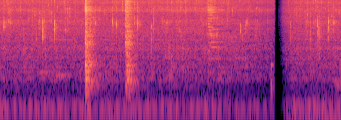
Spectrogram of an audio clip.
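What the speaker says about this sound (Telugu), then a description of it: "ముక్క చాలా పర్ఫెక్ట్గా వేగుతుంది పీస్" Pieces of tuna fish frying in hot oil give a steady close sizzle. A few sharper spatters and scrapes come through, and a brief dropout cuts in near the end. No one speaks.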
